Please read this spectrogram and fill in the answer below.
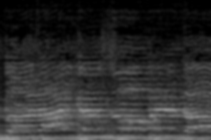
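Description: A worship song sung by a woman and two girls together through handheld microphones, the voices held and gliding from note to note without a break.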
